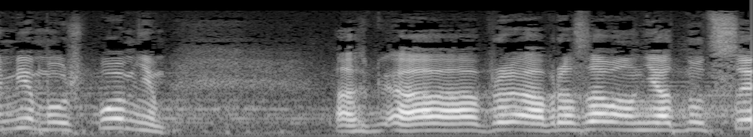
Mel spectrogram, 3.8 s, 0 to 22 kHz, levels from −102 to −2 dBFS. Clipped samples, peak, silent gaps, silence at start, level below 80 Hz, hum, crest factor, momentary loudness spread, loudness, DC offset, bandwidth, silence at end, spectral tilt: under 0.1%; 0 dBFS; none; 0 s; -60 dBFS; none; 16 dB; 11 LU; -16 LUFS; under 0.1%; 16 kHz; 0 s; -3.5 dB/octave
